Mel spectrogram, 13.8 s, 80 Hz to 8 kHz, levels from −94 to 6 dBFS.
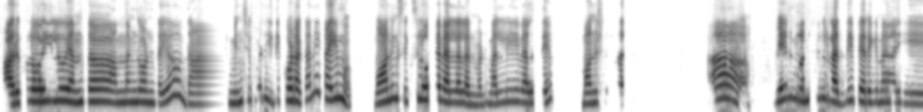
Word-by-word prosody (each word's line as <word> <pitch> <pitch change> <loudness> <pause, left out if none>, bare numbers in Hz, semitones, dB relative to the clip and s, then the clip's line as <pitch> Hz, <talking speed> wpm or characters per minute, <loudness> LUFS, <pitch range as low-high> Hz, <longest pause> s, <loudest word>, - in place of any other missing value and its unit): అరుకు 255 +5 +4
లోయలు 300 +1 +4 0.2
ఎంతా 285 +2 +1 0.3
అందంగా 275 +1 -3
ఉంటాయో, 265 +6 -3 0.3
దానికి 235 +1 -11
మించి 290 +5 -4
కూడా 330 +3 -8
ఇది 280 +3 -14
కూడా, 310 -1 +6
కానీ 450 +9 -6
టైము. 330 -1 +3 0.5
మార్నింగ్ 320 +6 +3
6 295 +4 -14
లోపే 330 +1 +3
వెళ్ళాలనమాట. 240 -4 +1
మళ్ళీ 270 +4 -7 0.2
వెళ్తే 260 0 -3 0.6
మనుషులు 260 +2 -5 0.2
రద్ 240 - 0 1.4
ఆ! - - +6 0.9
నేను 340 +5 +3
మనుషులు 355 +5 -2
రద్దీ 275 +3 +4
పెరిగినా, 275 0 -1 0.4
ఈ - - -10
275 Hz, 115 wpm, -19 LUFS, 255-310 Hz, 1.4 s, కూడా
